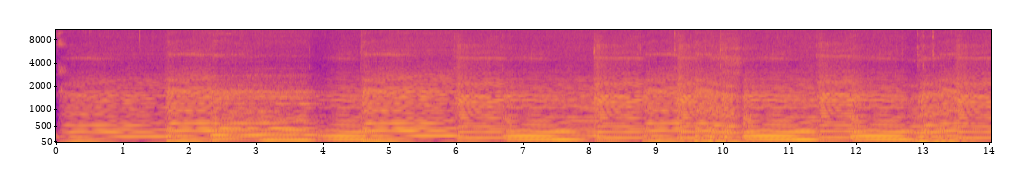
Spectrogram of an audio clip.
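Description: Sampled orchestral bass strings from Reason 11's built-in orchestral sound pack, played on a keyboard: a slow line of held, bowed low notes, changing every second or two.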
